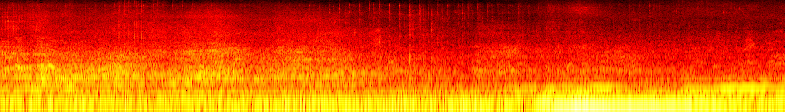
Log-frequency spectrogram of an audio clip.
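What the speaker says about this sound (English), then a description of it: "Everybody's out revving the hell out of their cars." Cars rev their engines along a busy street in Niagara Falls, a low steady rumble of traffic swelling into a louder, deeper engine roar partway through, with people's voices mixed in beneath it.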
